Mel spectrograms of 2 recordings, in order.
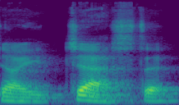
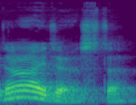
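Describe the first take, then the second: First: The stress is on the second syllable. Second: The stress is on the first syllable. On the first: It is used as a verb. The speaker calls it right. "You say digest" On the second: It is the stress pattern of the noun. The speaker calls it wrong. "You never say digest"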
